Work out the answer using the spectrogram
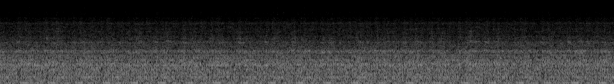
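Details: GE 7FDL16 diesel at high idle: a steady, even drone with a faint rhythmic pulse; it is running normally.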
